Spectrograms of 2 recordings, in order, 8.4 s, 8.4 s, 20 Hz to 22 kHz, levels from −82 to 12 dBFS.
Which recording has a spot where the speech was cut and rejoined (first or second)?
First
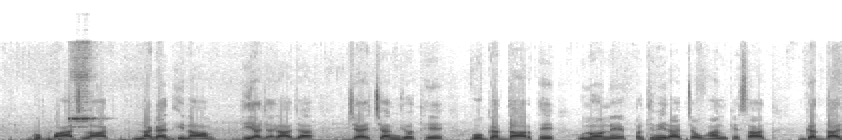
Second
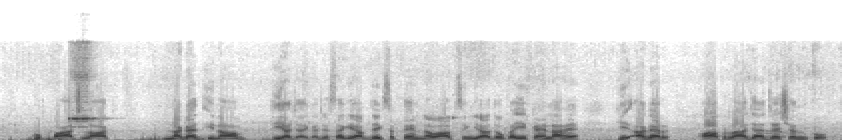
first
